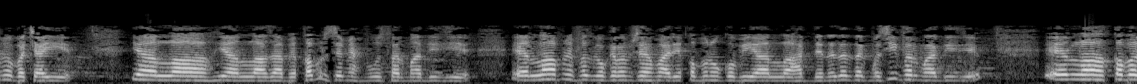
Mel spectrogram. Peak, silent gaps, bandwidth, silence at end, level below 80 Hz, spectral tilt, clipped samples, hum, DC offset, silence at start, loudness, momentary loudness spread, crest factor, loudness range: 0 dBFS; none; 6.6 kHz; 0 s; -58 dBFS; -4 dB/octave; under 0.1%; none; under 0.1%; 0 s; -17 LUFS; 14 LU; 18 dB; 3 LU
